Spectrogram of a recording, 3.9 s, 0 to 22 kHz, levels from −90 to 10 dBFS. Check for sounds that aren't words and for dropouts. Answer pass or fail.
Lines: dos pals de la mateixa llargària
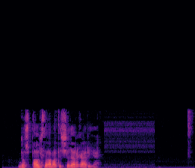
pass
